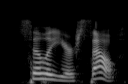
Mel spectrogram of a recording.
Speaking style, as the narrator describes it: turtle wanted to answer crossly

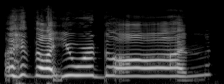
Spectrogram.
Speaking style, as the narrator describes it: she wailed into his pocket

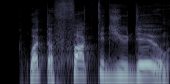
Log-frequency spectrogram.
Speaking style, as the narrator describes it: I yelled at the jar

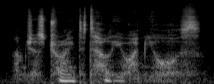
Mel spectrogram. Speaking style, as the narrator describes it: whispered, the words vibrating against lips

